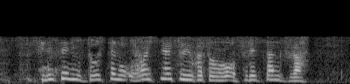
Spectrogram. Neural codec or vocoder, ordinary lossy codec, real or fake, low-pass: codec, 44.1 kHz, 2.6 kbps, SNAC; none; fake; 3.6 kHz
